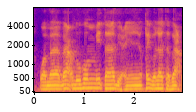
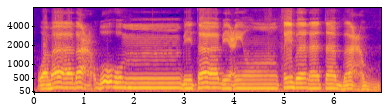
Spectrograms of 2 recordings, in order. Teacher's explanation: ada mim mati bertemu dengan huruf ba. Ini merupakan bacaan ikhfa syafawi, perlu ditahan dalam membaca nya. Sebagian kita lupa menahan sehingga hanya sekedar membaca ba' wa ma ba'dhum bitabi'in qiblata ba'd, misalkan seperti ini.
